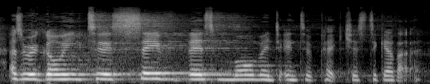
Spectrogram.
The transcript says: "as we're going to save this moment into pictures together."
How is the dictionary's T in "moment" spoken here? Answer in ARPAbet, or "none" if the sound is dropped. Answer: T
